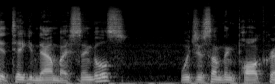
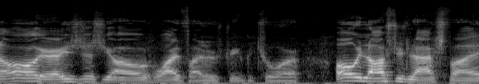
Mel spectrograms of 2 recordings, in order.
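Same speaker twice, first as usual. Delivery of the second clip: mock dismissive hater; 4 dB louder than usual. Mocking haters of the fighter.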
